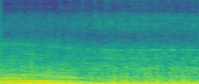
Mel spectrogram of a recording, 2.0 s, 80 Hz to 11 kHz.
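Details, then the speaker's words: 1997 Jeep Cherokee after crankshaft position sensor and air flow sensor replacement: engine catches promptly and settles into a steady deep rumble with no misses or knocks; a clean, healthy start. "There we go. It's fired up."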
